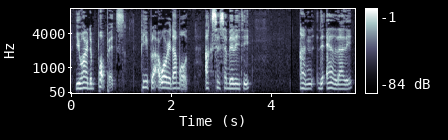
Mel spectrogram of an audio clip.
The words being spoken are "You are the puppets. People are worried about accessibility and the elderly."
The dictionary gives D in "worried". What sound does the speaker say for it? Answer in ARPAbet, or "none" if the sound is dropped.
D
